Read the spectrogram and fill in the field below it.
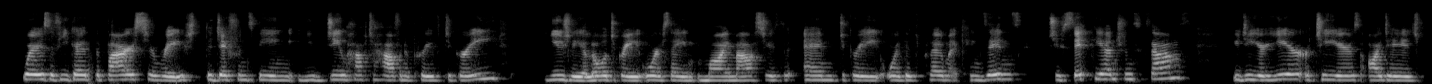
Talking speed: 195 wpm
